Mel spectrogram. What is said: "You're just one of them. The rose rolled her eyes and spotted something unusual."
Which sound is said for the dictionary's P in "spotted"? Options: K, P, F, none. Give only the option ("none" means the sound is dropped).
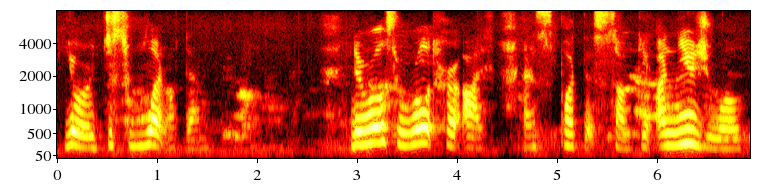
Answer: P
